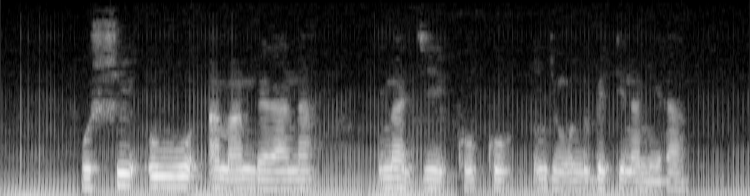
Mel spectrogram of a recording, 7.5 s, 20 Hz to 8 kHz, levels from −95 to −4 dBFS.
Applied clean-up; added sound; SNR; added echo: none; Purr; 7 dB; none.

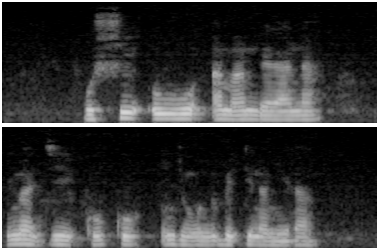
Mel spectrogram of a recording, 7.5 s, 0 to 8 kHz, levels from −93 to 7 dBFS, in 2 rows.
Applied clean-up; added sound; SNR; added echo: none; none; none; none.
